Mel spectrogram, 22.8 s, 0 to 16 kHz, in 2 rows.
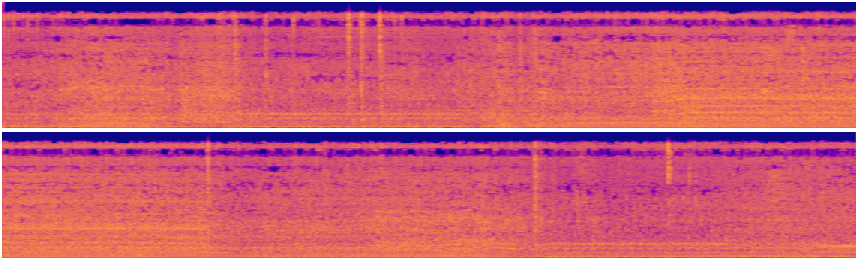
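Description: A Kubota X-20 Japanese mini tractor engine running steadily while driving, a continuous close diesel drone that swells slightly in the middle and holds fairly loud throughout.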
